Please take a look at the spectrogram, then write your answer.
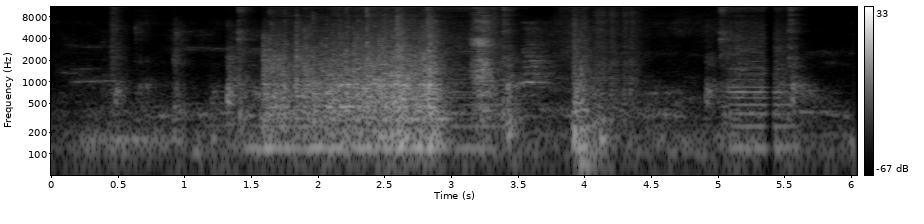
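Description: A newly unboxed serger overlock sewing machine runs a brief stitching burst on test fabric, a fast mechanical whir swelling then stopping, followed by clicks and handling noises, with a voice speaking faintly nearby.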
